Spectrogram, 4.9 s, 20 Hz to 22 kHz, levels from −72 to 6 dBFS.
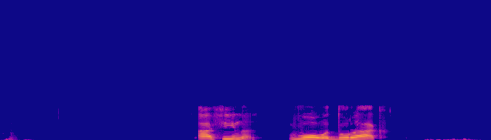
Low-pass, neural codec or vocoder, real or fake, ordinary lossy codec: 5.4 kHz; none; real; none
